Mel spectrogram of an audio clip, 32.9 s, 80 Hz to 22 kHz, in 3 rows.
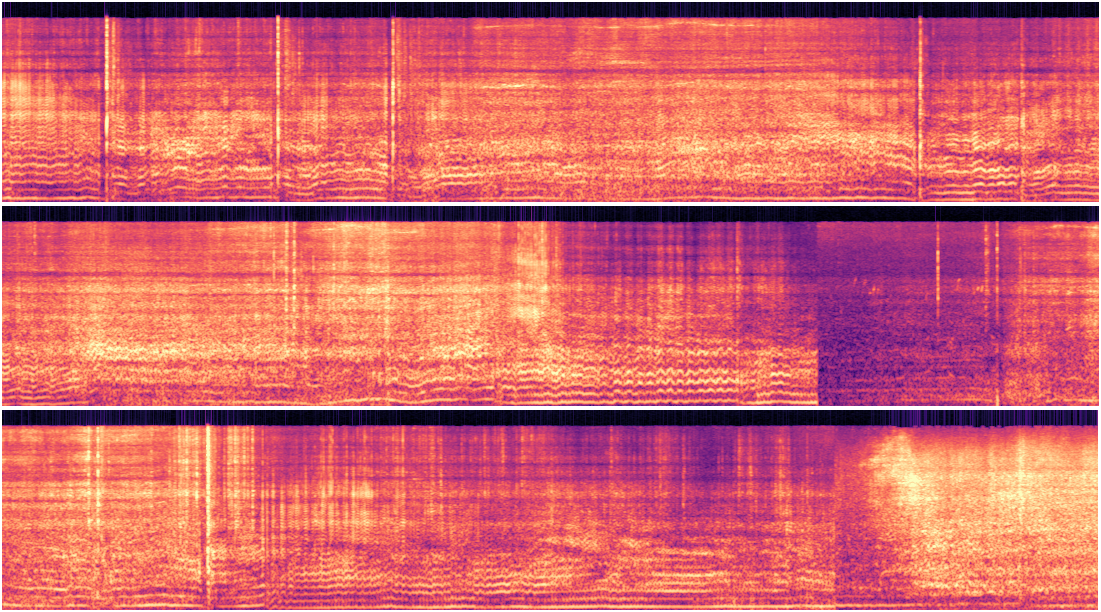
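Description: Suzuki SX4 WRC rally car's turbocharged four-cylinder engine running hard, its pitch rising and falling with repeated revving and gear changes. The sound drops suddenly about two-thirds of the way in, then builds back up.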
